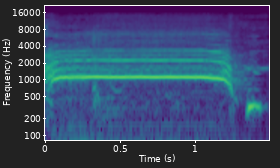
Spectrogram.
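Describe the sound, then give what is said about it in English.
A single long, shrill scream held at a steady high pitch for over a second, loud, then cut off abruptly with a short vocal sound after. “How could she even tell if they were screams of consent or screams of despair?”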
